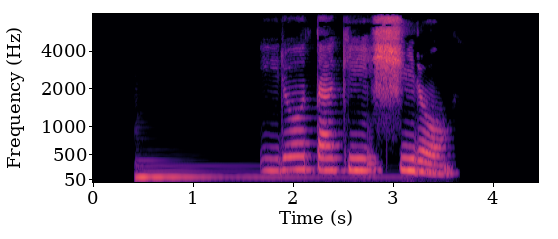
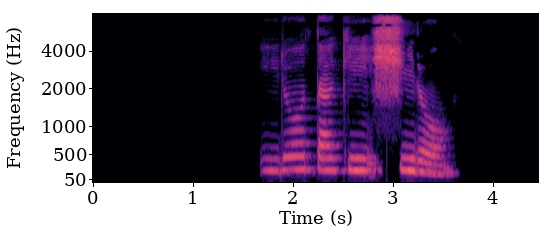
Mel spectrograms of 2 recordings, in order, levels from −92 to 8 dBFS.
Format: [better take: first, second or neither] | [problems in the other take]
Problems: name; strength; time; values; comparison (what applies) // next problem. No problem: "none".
second | background sound (Bowed string instrument); 10 dB below the speech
